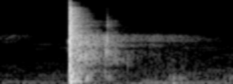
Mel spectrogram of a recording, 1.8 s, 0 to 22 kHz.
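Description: A single sharp crack from a Savage 19 NRA Match .22 target rifle, close and loud with a quick decay, followed by faint handling noise.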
